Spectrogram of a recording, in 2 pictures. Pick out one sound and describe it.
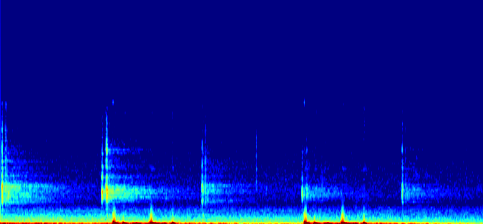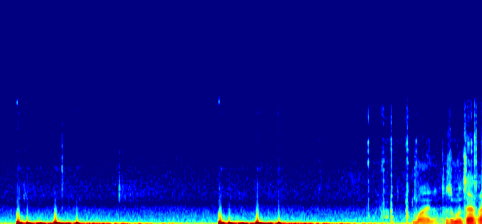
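Deep, booming music beats play through loudspeakers.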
